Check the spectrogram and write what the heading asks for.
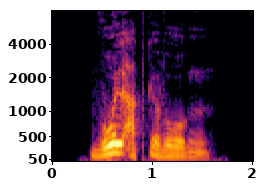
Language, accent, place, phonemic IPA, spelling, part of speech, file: German, Germany, Berlin, /ˈvoːlʔapɡəˌvoːɡn̩/, wohlabgewogen, adjective, De-wohlabgewogen.ogg
- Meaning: considered, well-thought-out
